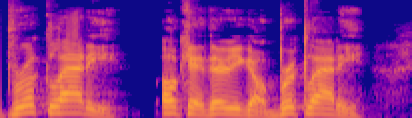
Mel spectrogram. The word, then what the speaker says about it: Bruichladdich: music says Burke Burke lad H is pronounced Bruichladdich okay there you go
